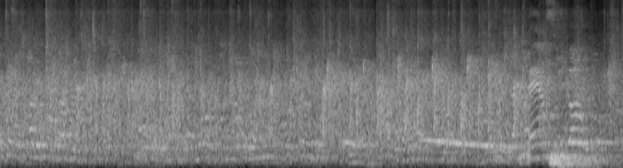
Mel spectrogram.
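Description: Audience at a Togolese civil society charter adoption event breaks into loud sustained applause and cheering, a dense roar of clapping and voices filling the room throughout.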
